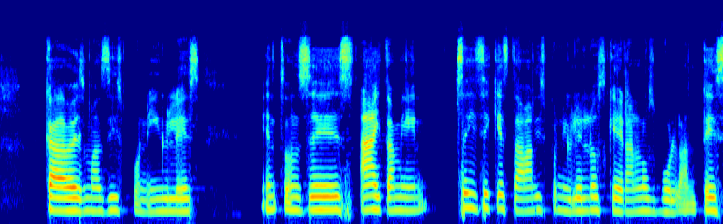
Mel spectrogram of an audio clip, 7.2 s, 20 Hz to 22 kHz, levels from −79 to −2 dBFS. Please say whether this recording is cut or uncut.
cut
